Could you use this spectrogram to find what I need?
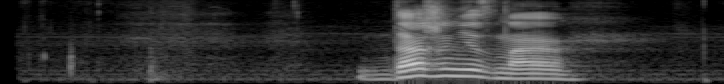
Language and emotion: Russian, neutral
